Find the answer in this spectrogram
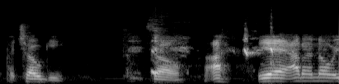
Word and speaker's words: Patchogue: So, Alenia and I were trying to figure out how you pronounce the part of New York that you're from. Okay. Patchogue. Would you? Yeah. Patchogue.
